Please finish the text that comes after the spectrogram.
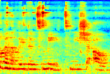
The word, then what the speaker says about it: Tuniscia: she's talking about every interview is done it's Tanisha oh it's very rare that people say Tanisha okay Kay I prefer people not to say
